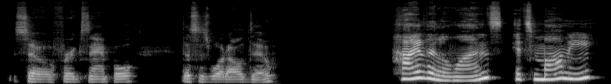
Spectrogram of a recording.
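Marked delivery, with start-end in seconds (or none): 3.9-6.0 put-on very high, raised feminine mommy voice. Demonstrating how he records a track in a put-on feminine voice. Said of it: "I'll use a feminine tone... putting on a girl's voice".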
